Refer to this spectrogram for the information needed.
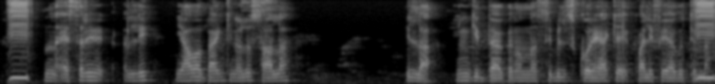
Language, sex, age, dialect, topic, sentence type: Kannada, female, 18-24, Central, banking, question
